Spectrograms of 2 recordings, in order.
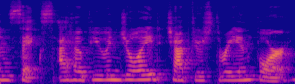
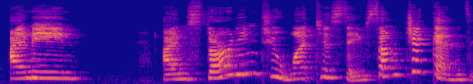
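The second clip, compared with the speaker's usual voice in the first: loud, higher, over-emphatic correction; backpedalling Wolf figure; 6 semitones higher, 9 dB louder than usual. A narrator's reading. Wolf hastily corrects his slip about being hungry, backpedalling.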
